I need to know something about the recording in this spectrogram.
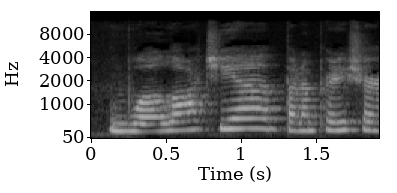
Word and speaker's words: Wallachia: It's spelled Wallachia, but I'm pretty sure it's pronounced Wallachia.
